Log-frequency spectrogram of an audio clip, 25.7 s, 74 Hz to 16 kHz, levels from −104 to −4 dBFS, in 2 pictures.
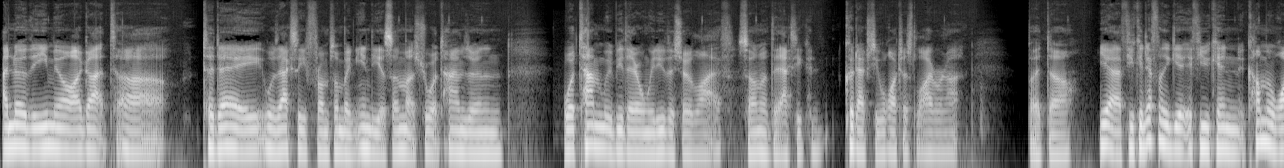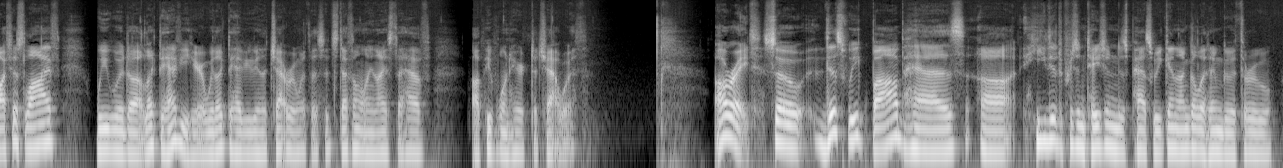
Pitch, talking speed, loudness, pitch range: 125 Hz, 270 wpm, -21 LUFS, 115-135 Hz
